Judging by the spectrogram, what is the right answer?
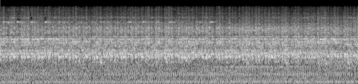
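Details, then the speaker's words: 1983 Oldsmobile Delta 88 Royale at idle: steady high squeal from the front belt drive, owner suspects the alternator pulley; spraying it did not stop the noise; pulleys seem quieter while driving with doors closed. "well it starts up immediately now and at least idle sounds like it might be the alternator kind of problem what if I can't spray some uh TV down there and make that noise go away"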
